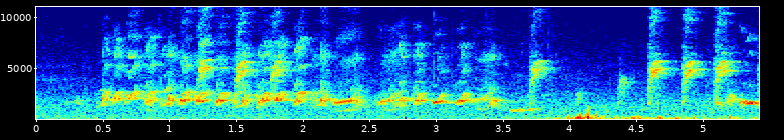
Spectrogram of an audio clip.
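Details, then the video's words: Grey butcherbird singing in a backyard: a fast run of bright, repeated chirpy notes, a brief lower whistle, then a low thump or rustle before sharper high notes resume. "Grey Butcherbird Song"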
